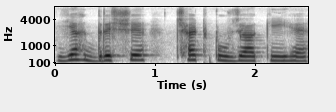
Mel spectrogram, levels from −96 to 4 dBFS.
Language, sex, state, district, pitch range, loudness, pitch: Hindi, female, Jharkhand, Garhwa, 220-255 Hz, -16 LUFS, 235 Hz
